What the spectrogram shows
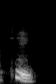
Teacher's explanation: Porque o U, ele não tem som. A gente não fala que, a gente fala que.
